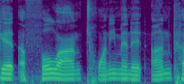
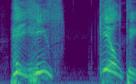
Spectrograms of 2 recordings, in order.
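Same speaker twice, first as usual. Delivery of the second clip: put-on New York accent, pitched very high; 12 semitones higher, 4 dB louder than usual. Imitating a raspy-voiced prosecutor: imitating a New York accent. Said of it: "Did she have, like, a New York accent?".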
